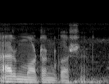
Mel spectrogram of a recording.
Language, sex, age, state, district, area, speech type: Bengali, male, 30-45, West Bengal, Howrah, urban, spontaneous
